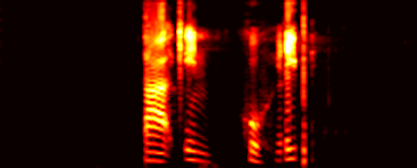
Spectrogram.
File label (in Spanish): "flecha", Ch'orti'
